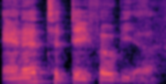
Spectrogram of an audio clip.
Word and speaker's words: anatidaphobia: Even get close to pronouncing that right. But this last one, I love this last one. Okay, it is anatidaphobia.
